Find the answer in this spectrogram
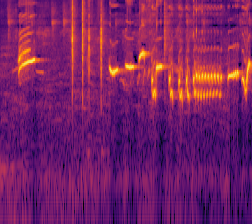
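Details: Lure song of a white-rumped shama. A single rising whistle is followed by sharp clicks, then a stream of varied whistles and a fast warbled series.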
